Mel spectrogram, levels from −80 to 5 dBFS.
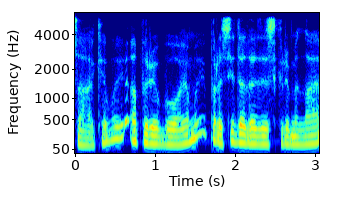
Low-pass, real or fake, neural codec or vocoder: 5.4 kHz; real; none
